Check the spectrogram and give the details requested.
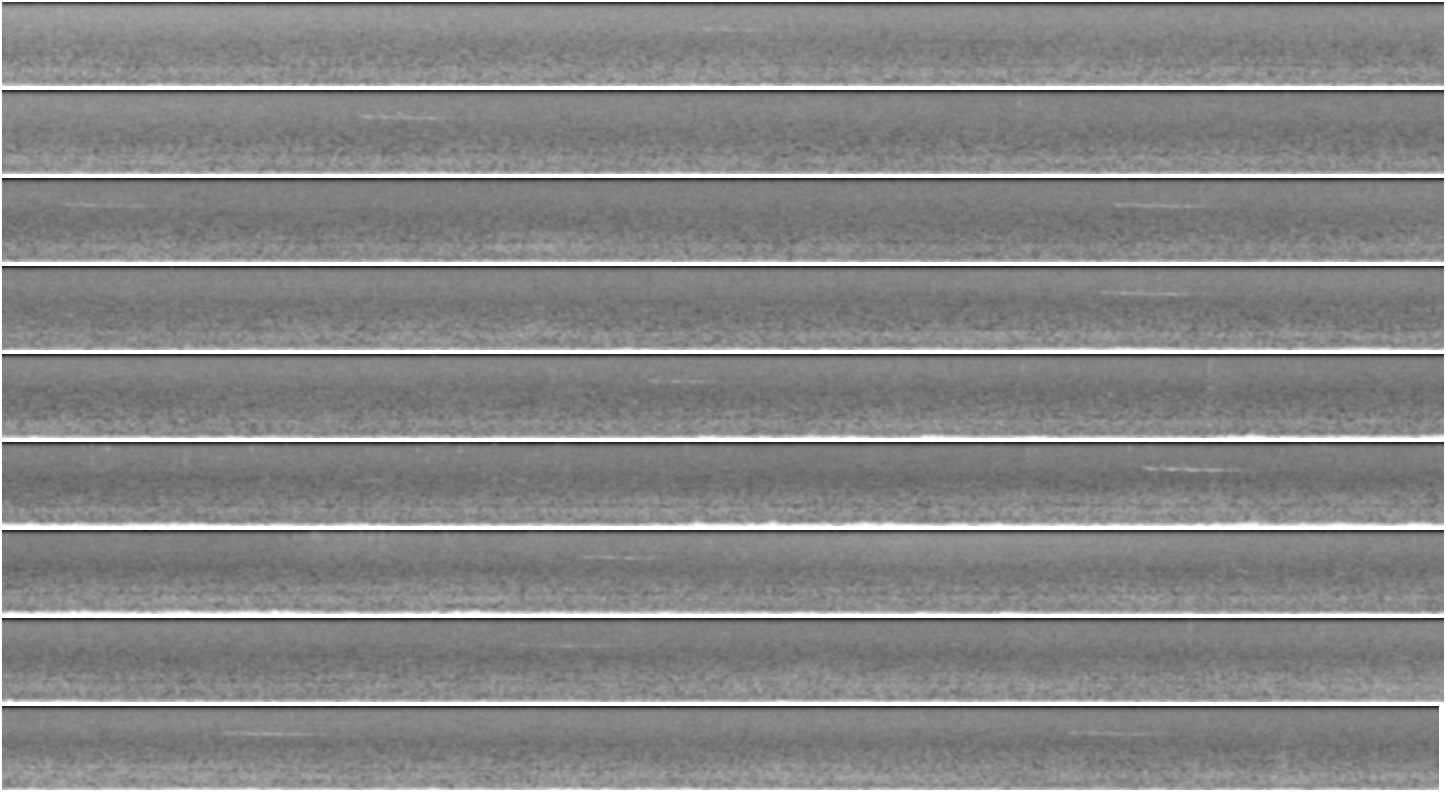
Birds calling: Red-winged Blackbird (Agelaius phoeniceus)

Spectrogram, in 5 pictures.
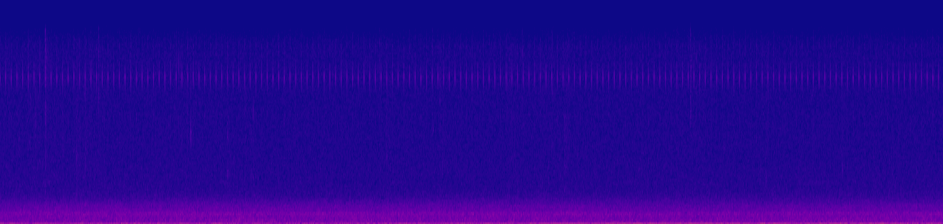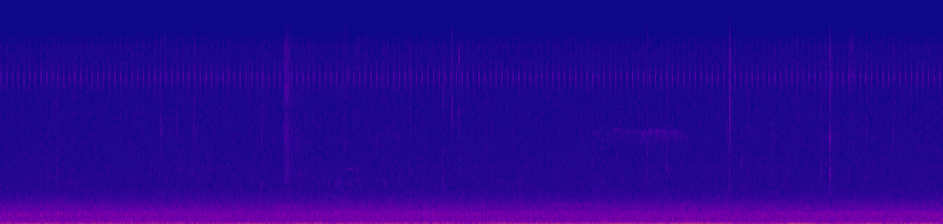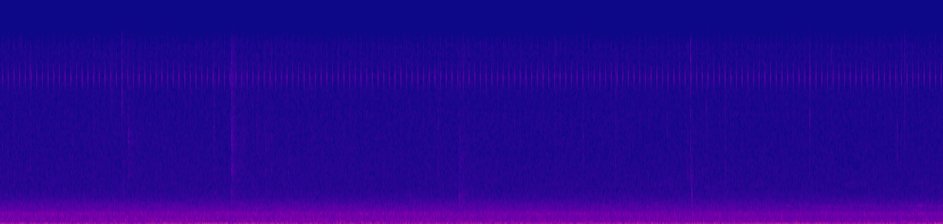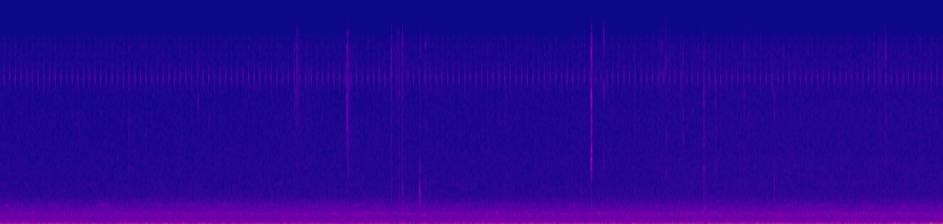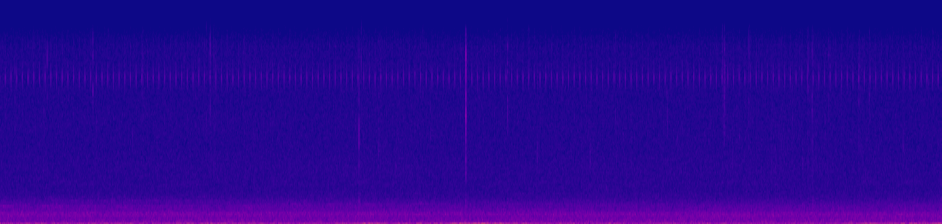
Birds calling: Downy Woodpecker (Dryobates pubescens)

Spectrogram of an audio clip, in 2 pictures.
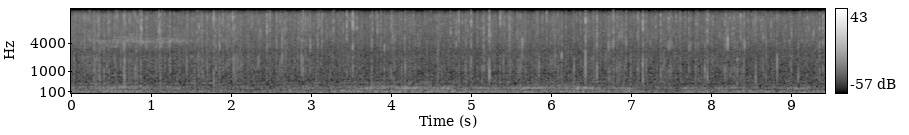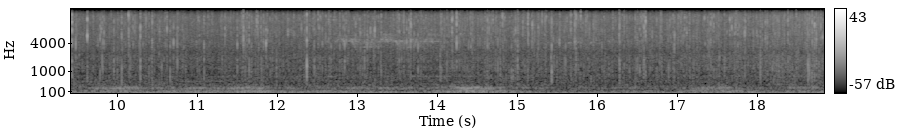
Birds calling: Common Yellowthroat (Geothlypis trichas)

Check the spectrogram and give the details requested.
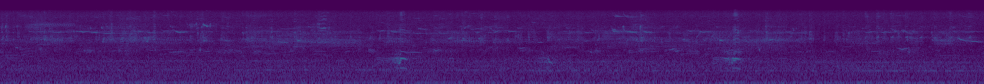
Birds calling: unidentified bird, Canada Goose (Branta canadensis)

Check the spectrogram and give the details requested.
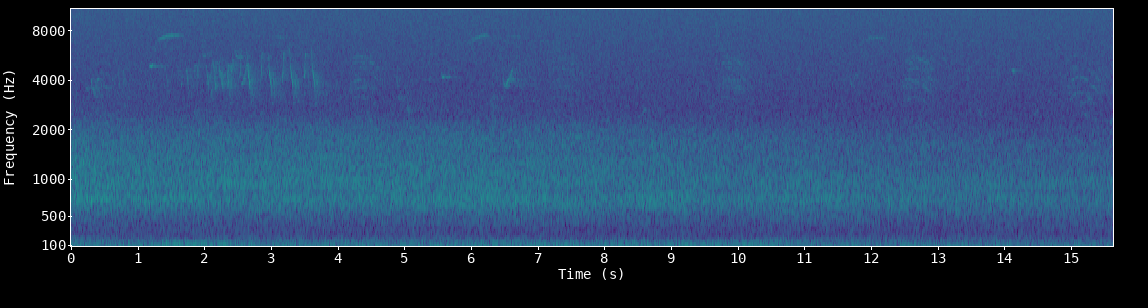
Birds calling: Common Yellowthroat (Geothlypis trichas), Ovenbird (Seiurus aurocapilla)

